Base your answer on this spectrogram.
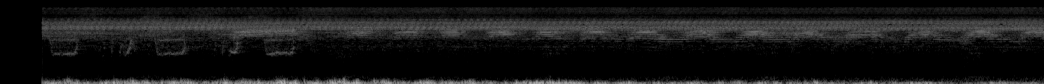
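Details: Cicadas call in trees during a hot late-August 2023 day in Tsuyazaki, Fukutsu, Fukuoka, Japan: a continuous, high, shimmering buzz pulsing faintly in steady waves.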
